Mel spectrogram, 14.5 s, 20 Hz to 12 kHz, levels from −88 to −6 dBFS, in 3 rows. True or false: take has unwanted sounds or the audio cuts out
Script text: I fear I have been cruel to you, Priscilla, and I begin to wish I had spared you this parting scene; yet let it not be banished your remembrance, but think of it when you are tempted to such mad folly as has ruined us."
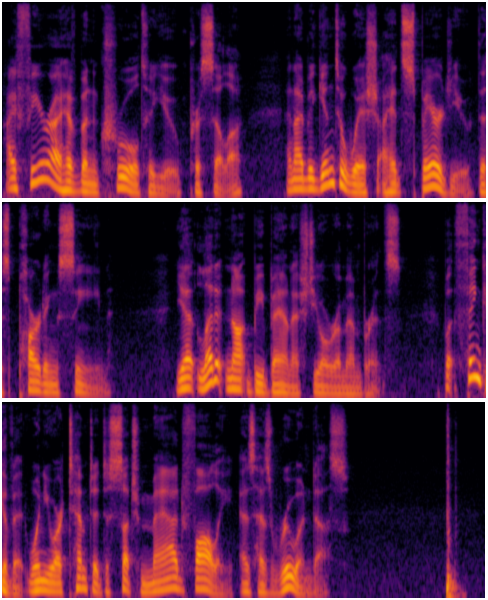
true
